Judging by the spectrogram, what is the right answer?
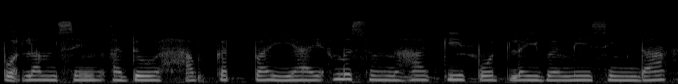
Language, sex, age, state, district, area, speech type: Manipuri, female, 30-45, Manipur, Churachandpur, rural, read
